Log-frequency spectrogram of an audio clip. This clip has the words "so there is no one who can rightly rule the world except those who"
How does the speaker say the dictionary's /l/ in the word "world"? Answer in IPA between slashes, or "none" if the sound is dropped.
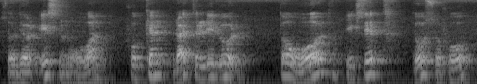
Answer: none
